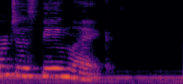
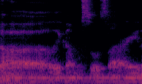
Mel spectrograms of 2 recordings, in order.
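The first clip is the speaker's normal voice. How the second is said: sheepish apology; 12 dB quieter, slower than usual. Retold or imitated.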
